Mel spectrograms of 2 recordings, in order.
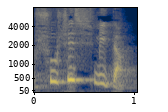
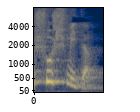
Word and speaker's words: সুস্মিতা: আছে উচ্চারণটা কি সুষমিতাযদি যদিও এটাকে অনেকে সুশীস্মিতা বলে। বাট এটার একচুয়াল উচ্চারণ হচ্ছে সুস্মিতা।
